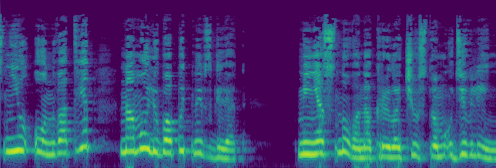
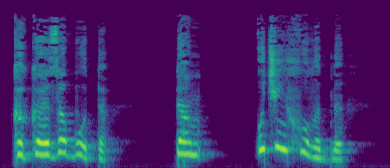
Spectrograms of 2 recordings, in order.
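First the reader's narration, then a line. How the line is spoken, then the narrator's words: Quiet question. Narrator (Russian): тихо спросила я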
